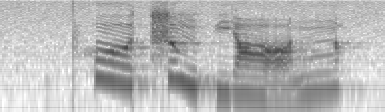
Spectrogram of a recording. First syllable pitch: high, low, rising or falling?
falling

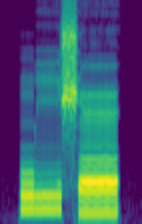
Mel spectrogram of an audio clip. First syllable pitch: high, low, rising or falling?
high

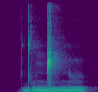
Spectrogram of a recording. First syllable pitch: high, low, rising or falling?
rising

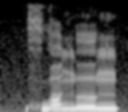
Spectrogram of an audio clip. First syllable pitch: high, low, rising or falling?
low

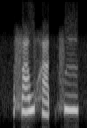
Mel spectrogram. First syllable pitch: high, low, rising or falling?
rising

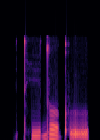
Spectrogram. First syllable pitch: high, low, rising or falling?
low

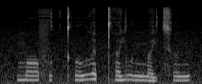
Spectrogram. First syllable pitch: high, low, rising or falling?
low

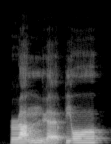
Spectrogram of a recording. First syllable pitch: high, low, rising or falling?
rising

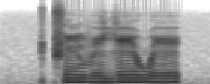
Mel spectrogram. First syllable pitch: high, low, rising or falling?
high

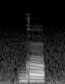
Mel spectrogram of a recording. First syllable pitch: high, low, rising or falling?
low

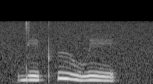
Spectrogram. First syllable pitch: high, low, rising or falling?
low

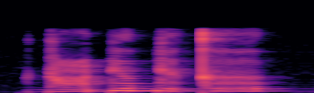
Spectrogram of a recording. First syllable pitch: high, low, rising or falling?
rising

